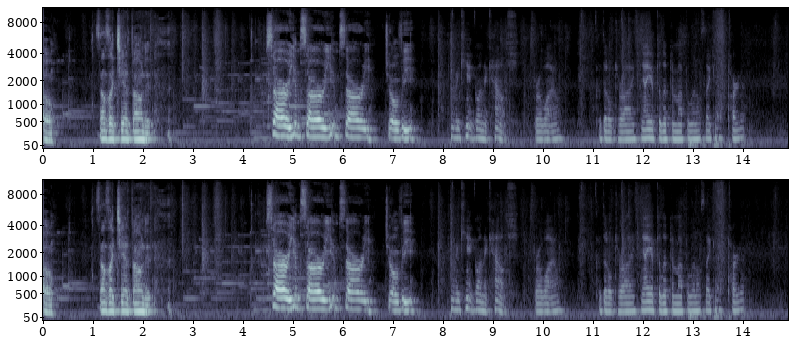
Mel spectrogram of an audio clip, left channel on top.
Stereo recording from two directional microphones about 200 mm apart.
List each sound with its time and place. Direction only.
0.9 s speech: 15° left (ahead or behind)
4.1 s speech: 10° left (ahead or behind)
8.3 s speech: 20° right (ahead or behind)
11.1 s speech: 20° right (ahead or behind)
